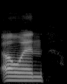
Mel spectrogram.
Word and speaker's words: Owyn: O-W-Y-N, pronounced like Owen, only what you need.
